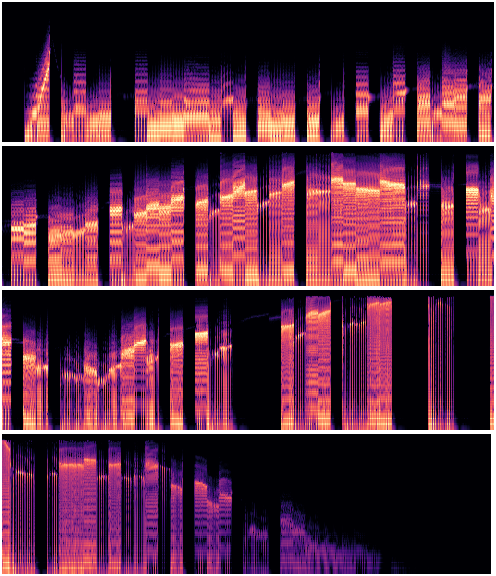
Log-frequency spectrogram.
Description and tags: This sample was created using a Moog Sub Phatty and recorded into Ableton Live.
additive, digital, distorted, distortion, effect, fx, modulation, noise, sfx, sound-design, synth, synthesis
